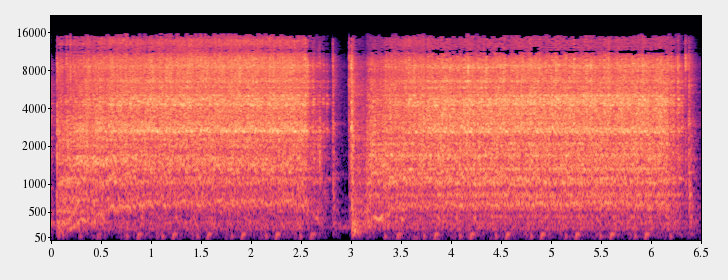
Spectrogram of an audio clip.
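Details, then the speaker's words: Free Husqvarna Z246 zero-turn, safety switches bypassed: two bursts of steady starter cranking with no cylinder catching; no spark, owner suspects ignition coils grounding out. "it looks like we're not getting sparked for some reason not quite sure what would that be okay I think I'm gonna take off the cover here so I can make sure that my coils are not grounding out"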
